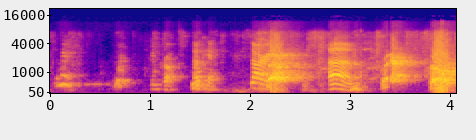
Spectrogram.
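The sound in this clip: Dogs bark and yip indoors in a string of short bursts, softer yelps at first and then louder, fuller barks in the second half, with a person talking around them.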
